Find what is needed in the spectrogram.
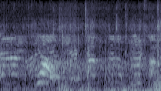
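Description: Footsteps of a person running on pavement, a quick series of light knocks, with a short vocal exclamation about half a second in.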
